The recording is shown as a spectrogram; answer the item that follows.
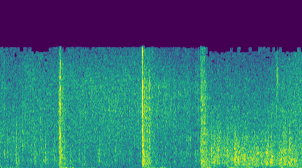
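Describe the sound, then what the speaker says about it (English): Thunder and lightning strikes at sea in the Sea of Thieves pirate game, with sharp cracks at three moments over a steady wash of rain, loud and close. "we just almost got struck by lightning"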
